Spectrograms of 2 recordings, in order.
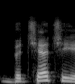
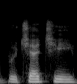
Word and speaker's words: Bucegi: First of all, Bucechi has a very strange spelling. It's Bucegi, the Bucechi Mountains. I wouldn't have pronounced it that way.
